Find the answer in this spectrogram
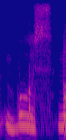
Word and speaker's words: Bus: So you will read it as boo not bus.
